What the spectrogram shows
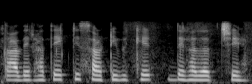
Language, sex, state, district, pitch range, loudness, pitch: Bengali, female, West Bengal, Alipurduar, 205-220 Hz, -20 LUFS, 210 Hz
